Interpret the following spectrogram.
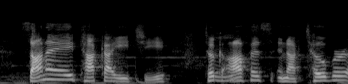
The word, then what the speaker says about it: Sanae Takaichi: Sana Takanichi, or Sanae can't even pronounce the name. Sanae Takaichi took Mhm.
